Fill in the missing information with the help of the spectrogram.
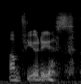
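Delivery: a hushed seething aside; quiet furious aside. Retold or imitated. Telling James he's furious, in a hushed aside. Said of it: "I just went to James".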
